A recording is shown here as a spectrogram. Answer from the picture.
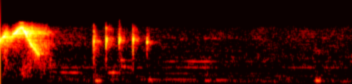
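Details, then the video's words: Whistling pet bird indoors: a loud swooping whistle that climbs and falls, followed by five quick clipped notes, then near silence with a faint tap. "Regie bird whistling"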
